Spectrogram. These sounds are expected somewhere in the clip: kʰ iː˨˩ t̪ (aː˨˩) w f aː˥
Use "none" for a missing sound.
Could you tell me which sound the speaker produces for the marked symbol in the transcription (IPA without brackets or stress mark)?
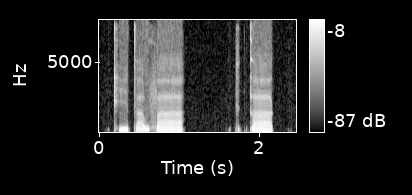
aː˨˩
